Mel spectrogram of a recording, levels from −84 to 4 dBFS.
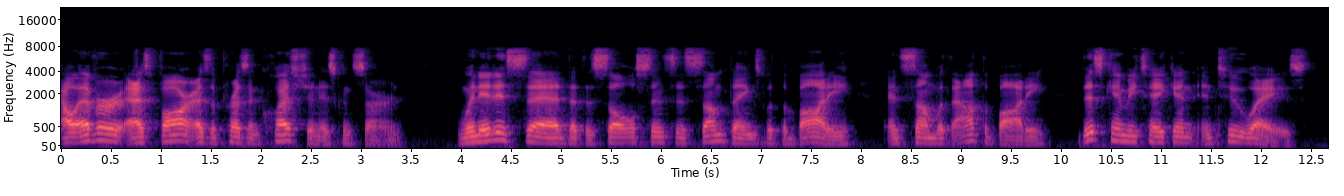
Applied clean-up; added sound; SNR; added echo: none; none; none; none.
